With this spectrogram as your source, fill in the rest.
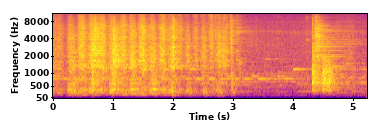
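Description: Saw cutting off protruding glued wooden dowels: about three seconds of quick, steady rasping strokes close up, then a pause and a short clinking scrape.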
